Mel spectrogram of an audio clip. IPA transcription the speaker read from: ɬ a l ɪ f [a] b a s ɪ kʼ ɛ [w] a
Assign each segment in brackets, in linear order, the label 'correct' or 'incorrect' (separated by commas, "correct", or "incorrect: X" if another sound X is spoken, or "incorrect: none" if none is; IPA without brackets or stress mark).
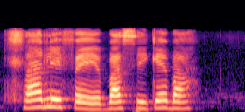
incorrect: ɛ, incorrect: b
